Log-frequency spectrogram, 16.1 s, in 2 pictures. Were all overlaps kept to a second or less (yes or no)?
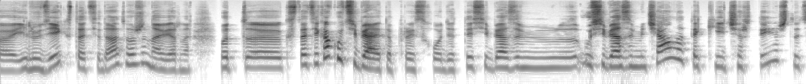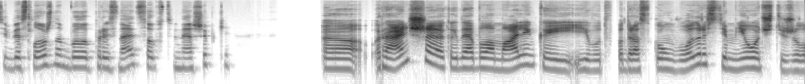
yes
